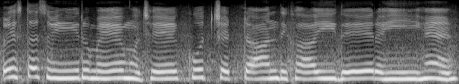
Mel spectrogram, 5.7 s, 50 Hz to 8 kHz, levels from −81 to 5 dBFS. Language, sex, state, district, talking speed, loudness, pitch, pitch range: Hindi, female, Madhya Pradesh, Katni, 105 wpm, -9 LUFS, 255 Hz, 245-265 Hz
